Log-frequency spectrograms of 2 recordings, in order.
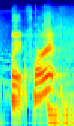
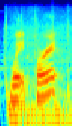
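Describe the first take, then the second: No difference in how they are said.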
